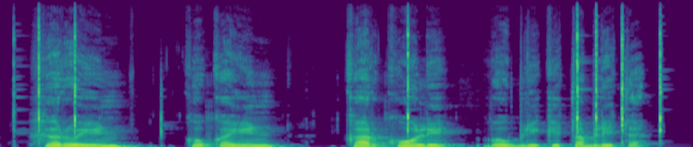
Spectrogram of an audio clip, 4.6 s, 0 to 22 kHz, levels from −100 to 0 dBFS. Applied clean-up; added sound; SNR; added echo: classical method spectral subtraction.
